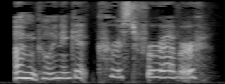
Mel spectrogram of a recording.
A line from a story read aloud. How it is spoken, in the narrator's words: I groaned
